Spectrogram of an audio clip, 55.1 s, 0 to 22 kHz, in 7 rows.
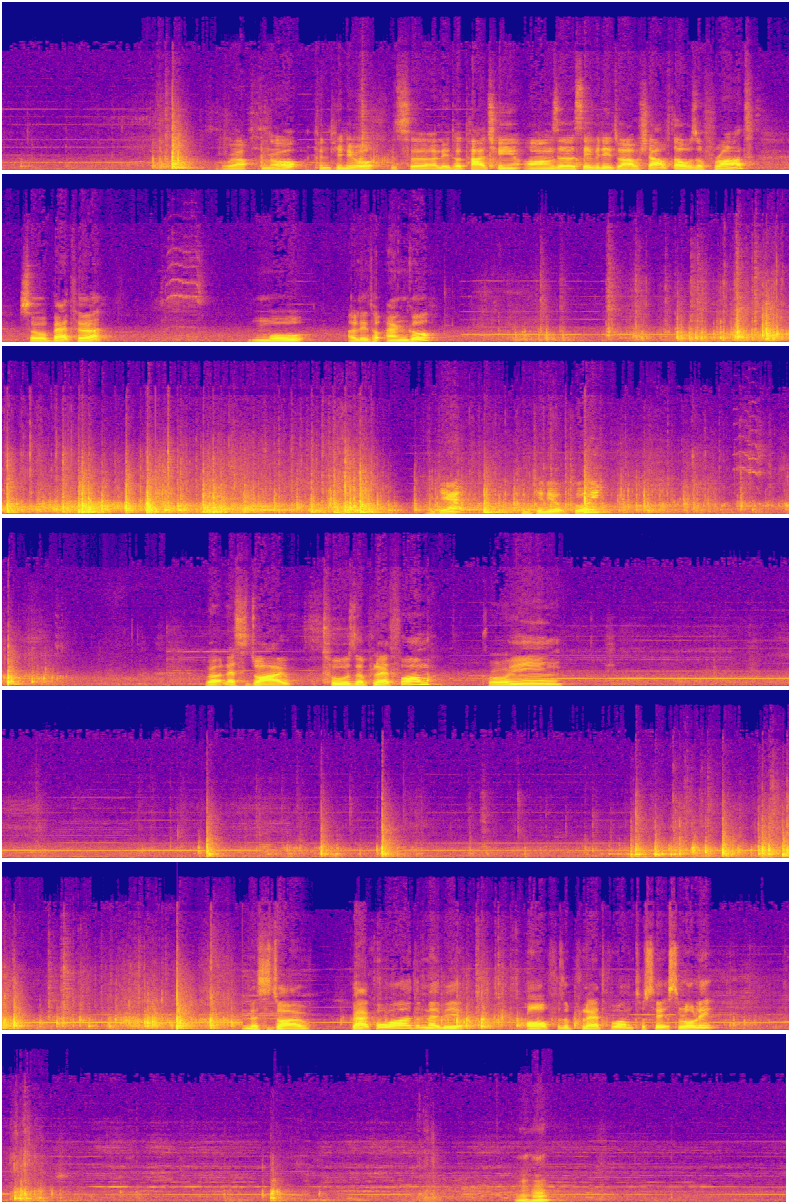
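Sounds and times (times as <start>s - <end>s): rc truck clattering over rocks: 3.4s - 6.1s, 13.2s - 24.3s, 33.4s - 42.1s, 42.9s - 47.8s
steady high tone: 44.6s - 55.0s.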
